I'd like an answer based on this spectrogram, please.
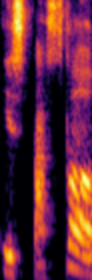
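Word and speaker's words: استسقى: Kalau nggak dibaca U atau dibaca I, nggak boleh dibaca A. Kenapa nggak boleh dibaca A? Jawabannya adalah karena alifnya nggak ada hamzahnya. Ya, berarti bacanya istasqa berkata.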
